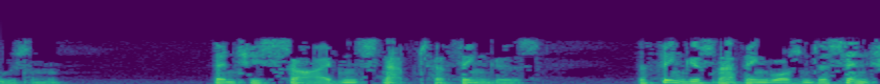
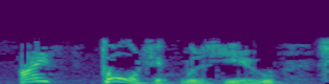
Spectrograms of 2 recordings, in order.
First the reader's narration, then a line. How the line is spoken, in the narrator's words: snapped Susan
